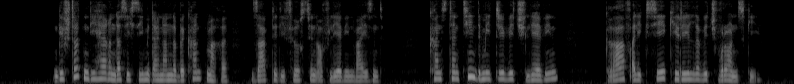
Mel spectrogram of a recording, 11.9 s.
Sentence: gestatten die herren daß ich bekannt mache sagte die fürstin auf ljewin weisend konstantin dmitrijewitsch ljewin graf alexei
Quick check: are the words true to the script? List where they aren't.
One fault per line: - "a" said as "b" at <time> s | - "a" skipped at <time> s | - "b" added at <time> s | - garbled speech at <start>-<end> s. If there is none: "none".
- "sie miteinander" added at 2.0 s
